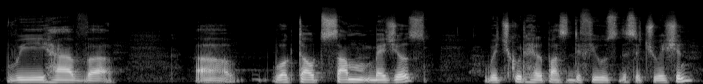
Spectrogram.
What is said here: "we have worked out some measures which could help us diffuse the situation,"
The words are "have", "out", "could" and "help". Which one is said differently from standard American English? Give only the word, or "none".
none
